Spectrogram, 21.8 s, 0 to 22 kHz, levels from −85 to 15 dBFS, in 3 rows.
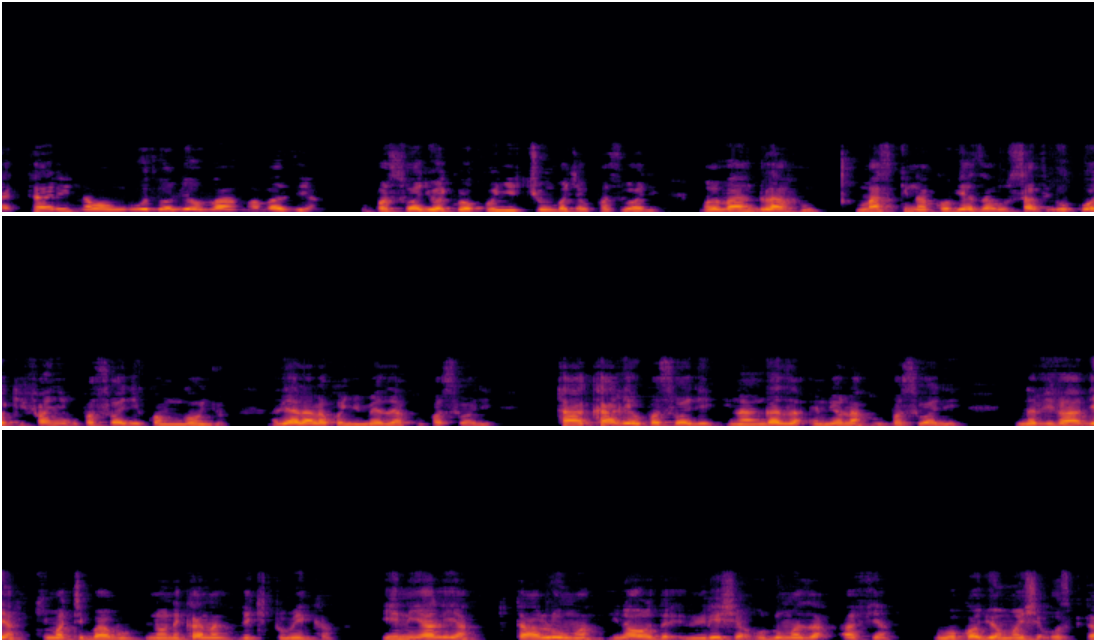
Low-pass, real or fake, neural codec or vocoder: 7.2 kHz; real; none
